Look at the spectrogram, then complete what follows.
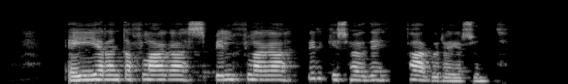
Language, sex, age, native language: Icelandic, female, 30-39, Icelandic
